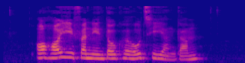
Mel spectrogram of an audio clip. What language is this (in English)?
Cantonese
